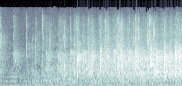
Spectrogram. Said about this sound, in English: you don't have to clap for yourself, buddy. That's all right. It's awkward.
